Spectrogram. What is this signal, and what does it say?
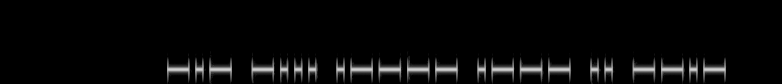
Morse code, heard as a keyed tone, about 17 wpm, 700 Hz. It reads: KB1JIQ
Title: USA Call Signs - 6 Characters - 17wpm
